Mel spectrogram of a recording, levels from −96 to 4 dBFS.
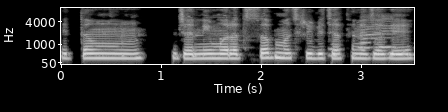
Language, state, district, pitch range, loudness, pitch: Kurukh, Chhattisgarh, Jashpur, 205-215 Hz, -17 LUFS, 210 Hz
